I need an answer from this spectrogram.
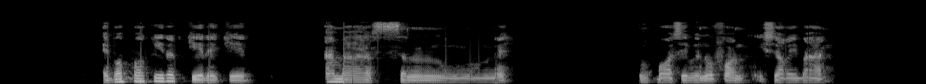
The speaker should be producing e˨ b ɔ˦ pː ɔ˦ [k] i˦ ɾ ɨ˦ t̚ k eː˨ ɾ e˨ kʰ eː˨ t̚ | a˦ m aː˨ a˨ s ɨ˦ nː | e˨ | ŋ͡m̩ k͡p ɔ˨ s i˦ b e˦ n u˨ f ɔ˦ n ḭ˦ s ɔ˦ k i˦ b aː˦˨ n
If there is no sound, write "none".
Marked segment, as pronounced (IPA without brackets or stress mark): k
